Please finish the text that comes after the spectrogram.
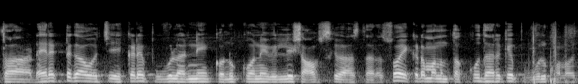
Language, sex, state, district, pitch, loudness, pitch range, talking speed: Telugu, male, Andhra Pradesh, Visakhapatnam, 130 Hz, -14 LUFS, 120-145 Hz, 185 wpm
